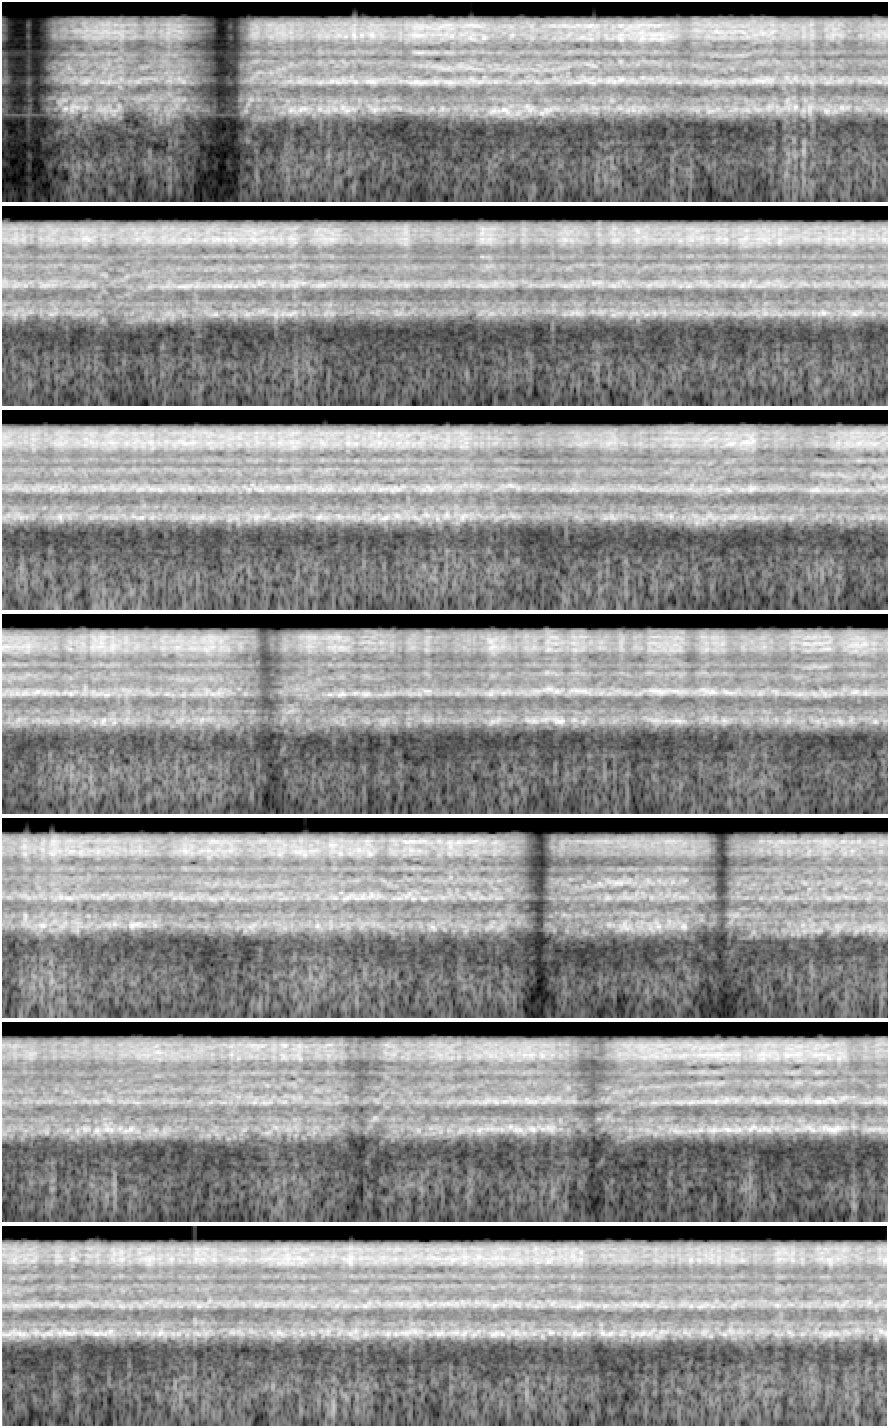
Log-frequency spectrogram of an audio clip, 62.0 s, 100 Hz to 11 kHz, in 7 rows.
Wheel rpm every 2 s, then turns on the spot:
70, 130, 210, 230, 220, 220, 230, 230, 230, 230, 230, 230, 230, 220, 140, 220, 230, 230, 230, 210, 160, 150, 190, 190, 180, 180, 230, 230, 230, 230, 240.
none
